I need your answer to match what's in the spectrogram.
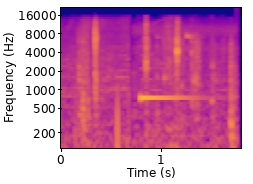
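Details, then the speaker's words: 1997 C5 Corvette, before installing a column lock simulator/bypass: at key-on a short electric whir for about a second as the steering column lock motor opens normally, no grinding, letting the wheel turn. "So when I put the key in and I turn it on, you can hear the column lock open up, so I can turn the wheel."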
